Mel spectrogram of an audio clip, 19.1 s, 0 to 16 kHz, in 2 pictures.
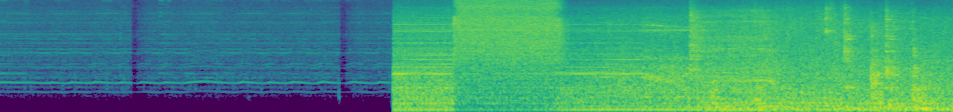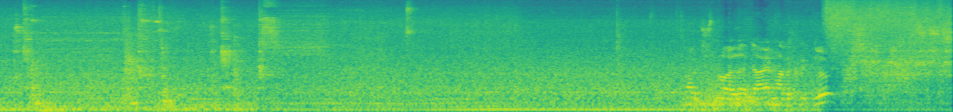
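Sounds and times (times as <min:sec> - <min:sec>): spraying hiss with whine: 0:04.0 - 0:15.6, 0:17.8 - 0:19.0
machine running: 0:04.0 - 0:19.0.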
